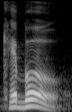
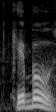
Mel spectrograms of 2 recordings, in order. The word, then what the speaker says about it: Cabot: who's Cabot a Breton pronounced kebo kebo streets quote back back to for uh 39.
